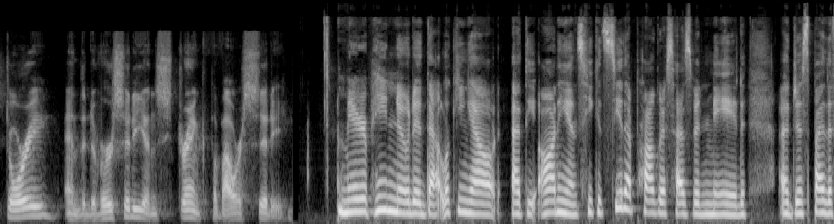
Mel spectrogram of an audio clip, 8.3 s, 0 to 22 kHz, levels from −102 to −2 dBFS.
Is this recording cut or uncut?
cut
